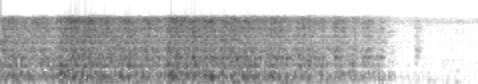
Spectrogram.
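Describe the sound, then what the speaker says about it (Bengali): Sewing machine stitching a zipper onto a sweater along the edge of the chain teeth, a steady close whirring run that continues for about two seconds and then stops abruptly. "এই সেলাইটি চেনের যে দাঁত আছে ওইটির ধারেই ধারেই সেলাই করতে হবে।"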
